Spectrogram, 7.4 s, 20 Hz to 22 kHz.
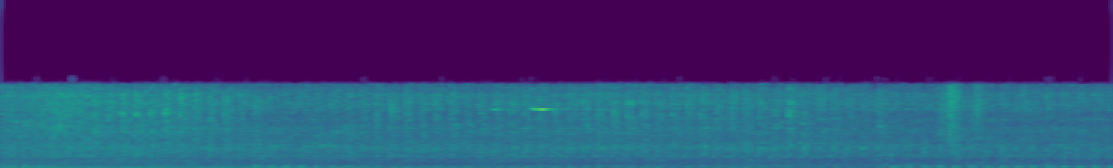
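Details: Carbureted Kawasaki Ninja 250 that is hard to start, worse on cold mornings. Revs hang high and sag slowly when the throttle is released, then the idle pulses unevenly. Unstable idle; the carburetor is suspected but not confirmed.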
